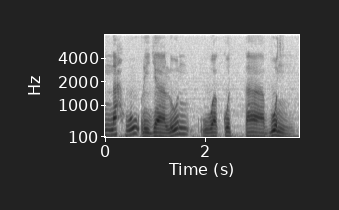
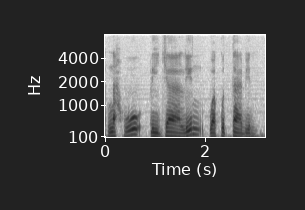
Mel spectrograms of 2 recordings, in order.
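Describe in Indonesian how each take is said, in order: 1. Kata bendanya berakhir dengan bunyi -un. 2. Kata bendanya berakhir dengan bunyi -in. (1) "dijar dengan kasrah muqaddarah" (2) "Dia dijar dengan kasrah zahirah"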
